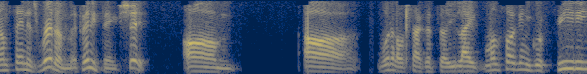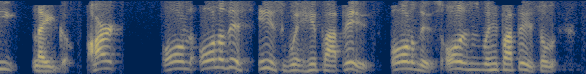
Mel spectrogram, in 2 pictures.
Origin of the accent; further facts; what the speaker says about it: Bronx, New York, United States; from the Bronx.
